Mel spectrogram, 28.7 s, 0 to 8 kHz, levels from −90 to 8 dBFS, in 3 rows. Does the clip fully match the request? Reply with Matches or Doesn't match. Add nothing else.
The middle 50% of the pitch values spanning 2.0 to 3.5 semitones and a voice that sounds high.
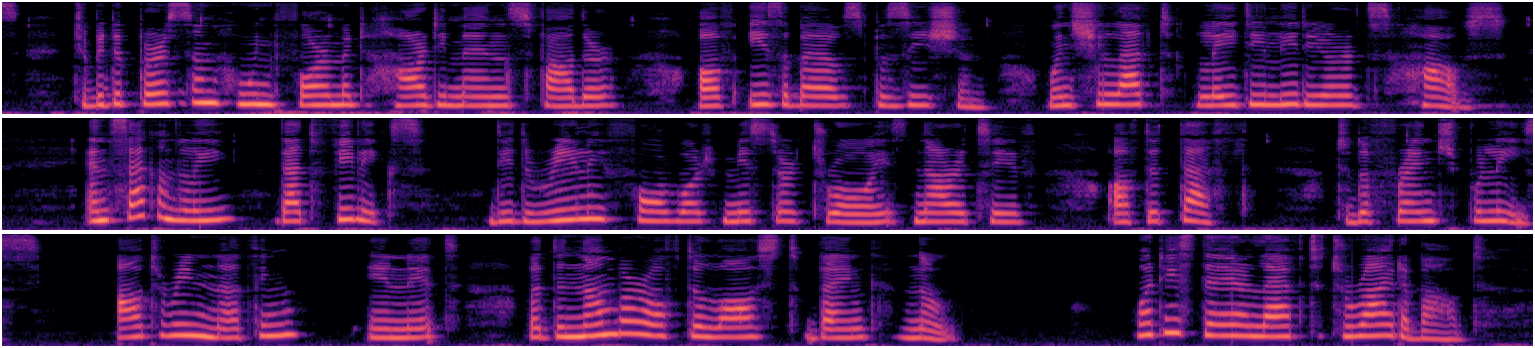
Matches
